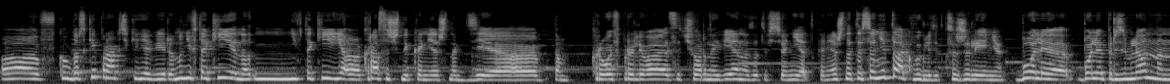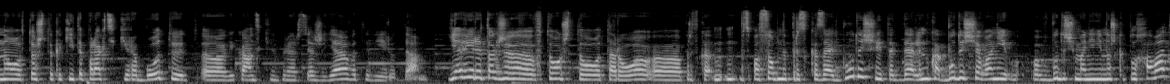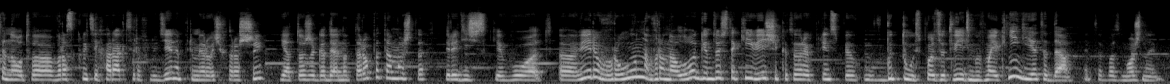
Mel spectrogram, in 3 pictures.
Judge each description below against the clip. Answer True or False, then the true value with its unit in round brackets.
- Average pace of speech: False (205 wpm)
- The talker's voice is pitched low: False (235 Hz)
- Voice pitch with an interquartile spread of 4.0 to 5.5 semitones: False (3.3 semitones)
